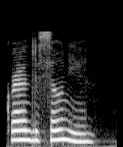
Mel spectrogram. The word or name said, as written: grandisonian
